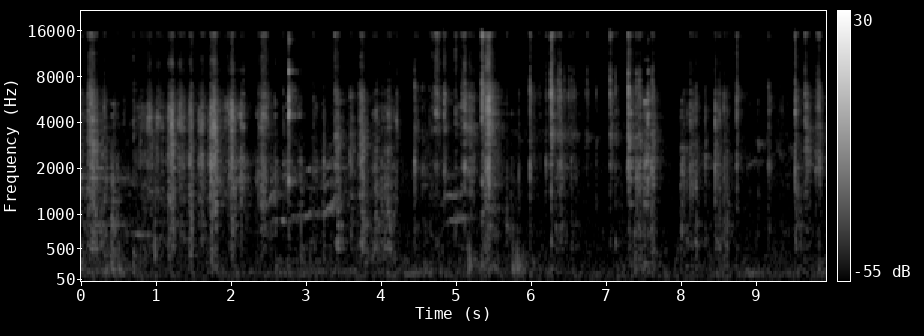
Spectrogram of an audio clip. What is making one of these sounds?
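Hands scrape and knock on a metal block.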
